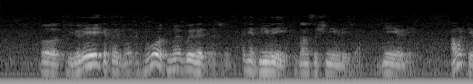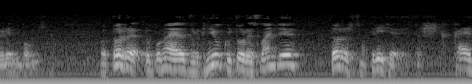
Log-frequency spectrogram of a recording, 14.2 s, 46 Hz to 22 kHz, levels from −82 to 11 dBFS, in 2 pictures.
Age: 60-79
